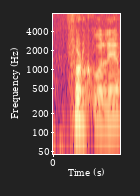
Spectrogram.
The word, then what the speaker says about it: Forcolen: eu era spolier e a pronúncia del dele verdadeiro é forcol forcol forcol pô mas é legal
